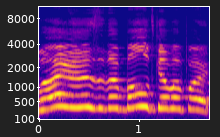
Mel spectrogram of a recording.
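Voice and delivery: tearful crying voice. Retelling nights alone with a mold that would not come apart: imitating own past crying. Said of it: "spent a lot of nights by myself crying".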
